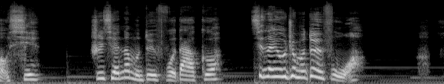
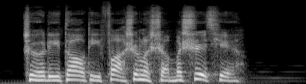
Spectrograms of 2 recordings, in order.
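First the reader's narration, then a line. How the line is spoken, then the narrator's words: Deep grave question. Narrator (Chinese): 人群之外传来一声低低的咳嗽，有人沉声发问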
